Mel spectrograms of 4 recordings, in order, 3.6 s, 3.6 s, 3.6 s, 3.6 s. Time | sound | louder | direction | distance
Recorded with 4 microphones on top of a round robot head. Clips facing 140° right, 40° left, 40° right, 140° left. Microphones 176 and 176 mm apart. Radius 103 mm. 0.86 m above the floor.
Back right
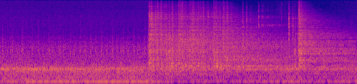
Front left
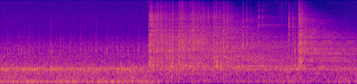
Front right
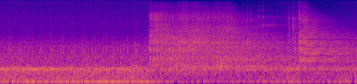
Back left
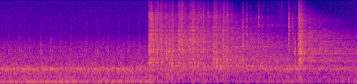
1.5 | crushing | even, back left 2 dB | 145° left | 7 m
